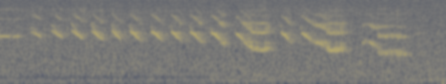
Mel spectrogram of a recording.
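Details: English White Coturnix quail hen, calling in a context given as alarm, mating or egg-laying: a fast run of short, high, downward-sliding chirps about two and a half per second, then a few longer slurred descending notes, over faint background hiss.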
